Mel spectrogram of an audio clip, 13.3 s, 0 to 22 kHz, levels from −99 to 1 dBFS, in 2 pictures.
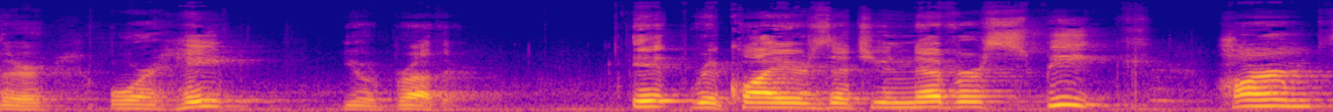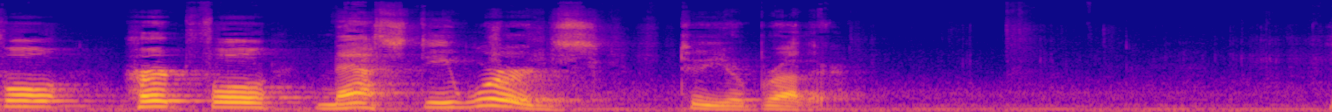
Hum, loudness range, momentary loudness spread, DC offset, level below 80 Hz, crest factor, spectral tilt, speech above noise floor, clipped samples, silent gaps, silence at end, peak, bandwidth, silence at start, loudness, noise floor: none; 12 LU; 17 LU; under 0.1%; -54 dBFS; 20 dB; -6 dB/octave; 29 dB; under 0.1%; none; 2.55 s; 0 dBFS; 13.5 kHz; 0 s; -18 LUFS; -47 dBFS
